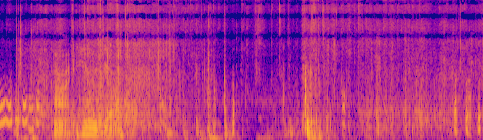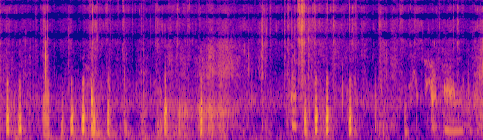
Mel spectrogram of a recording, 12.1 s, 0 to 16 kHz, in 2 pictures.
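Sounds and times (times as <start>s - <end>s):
chickens clucking: 0.0s - 12.0s.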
